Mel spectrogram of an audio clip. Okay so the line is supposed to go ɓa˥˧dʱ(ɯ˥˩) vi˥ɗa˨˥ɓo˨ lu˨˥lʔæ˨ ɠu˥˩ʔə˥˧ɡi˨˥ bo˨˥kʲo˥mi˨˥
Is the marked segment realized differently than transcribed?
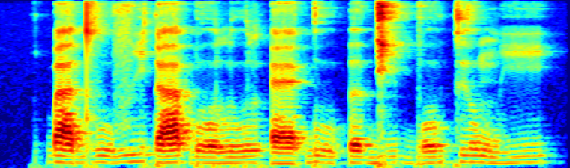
yes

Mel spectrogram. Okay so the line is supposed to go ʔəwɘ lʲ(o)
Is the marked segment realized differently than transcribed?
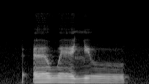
yes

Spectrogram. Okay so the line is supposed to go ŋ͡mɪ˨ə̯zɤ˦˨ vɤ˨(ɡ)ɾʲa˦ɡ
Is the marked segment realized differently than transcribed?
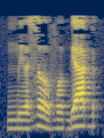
no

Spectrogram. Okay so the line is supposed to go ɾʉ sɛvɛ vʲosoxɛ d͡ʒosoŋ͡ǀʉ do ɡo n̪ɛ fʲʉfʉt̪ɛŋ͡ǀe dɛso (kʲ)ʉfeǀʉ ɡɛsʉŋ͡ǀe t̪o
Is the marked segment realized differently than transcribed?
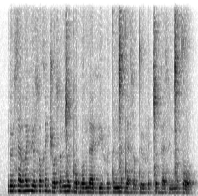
yes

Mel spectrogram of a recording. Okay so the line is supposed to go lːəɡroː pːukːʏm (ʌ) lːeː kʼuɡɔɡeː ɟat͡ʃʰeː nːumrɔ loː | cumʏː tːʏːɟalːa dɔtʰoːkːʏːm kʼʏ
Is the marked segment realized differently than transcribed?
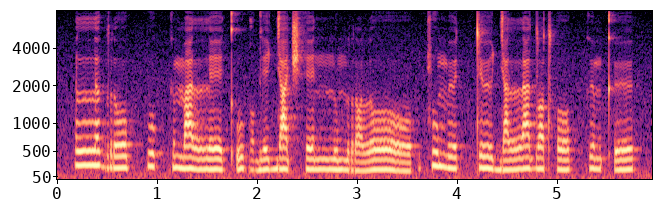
yes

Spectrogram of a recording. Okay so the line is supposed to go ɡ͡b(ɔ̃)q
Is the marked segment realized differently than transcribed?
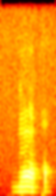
no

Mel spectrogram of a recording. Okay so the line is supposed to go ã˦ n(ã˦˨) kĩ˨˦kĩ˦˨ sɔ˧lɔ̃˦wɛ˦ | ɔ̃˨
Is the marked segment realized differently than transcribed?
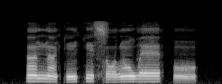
no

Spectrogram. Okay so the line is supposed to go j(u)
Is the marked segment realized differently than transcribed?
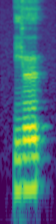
yes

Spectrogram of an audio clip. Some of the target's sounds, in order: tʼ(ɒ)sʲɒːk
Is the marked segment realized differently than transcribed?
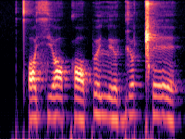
no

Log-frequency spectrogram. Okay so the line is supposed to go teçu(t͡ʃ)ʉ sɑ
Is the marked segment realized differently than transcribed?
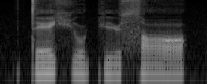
yes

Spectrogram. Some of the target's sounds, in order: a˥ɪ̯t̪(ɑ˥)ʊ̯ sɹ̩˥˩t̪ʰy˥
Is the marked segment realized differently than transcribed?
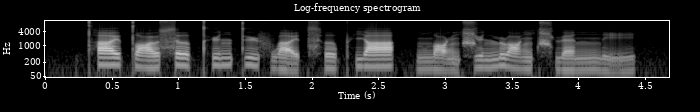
yes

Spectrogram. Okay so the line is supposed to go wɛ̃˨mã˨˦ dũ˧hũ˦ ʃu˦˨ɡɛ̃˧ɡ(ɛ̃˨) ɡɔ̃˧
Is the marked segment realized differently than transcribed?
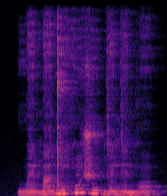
no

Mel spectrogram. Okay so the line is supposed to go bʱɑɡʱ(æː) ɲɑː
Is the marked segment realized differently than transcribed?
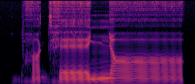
yes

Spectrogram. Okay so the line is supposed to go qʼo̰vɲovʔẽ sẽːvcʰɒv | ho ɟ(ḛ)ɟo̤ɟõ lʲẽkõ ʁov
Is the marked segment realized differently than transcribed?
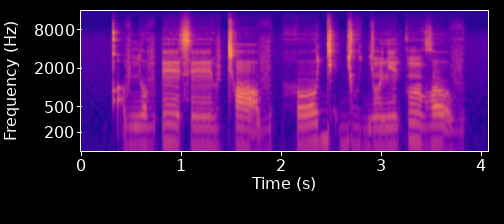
no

